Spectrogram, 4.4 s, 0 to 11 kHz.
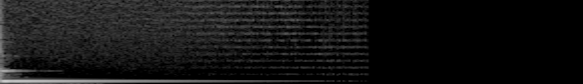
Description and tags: Sample Information:
Instrument: Marimba
Technique: Hit (Standard Mallets)
Dynamic: mf
Note: A4 (MIDI Note 69)
RR Nr.: 1
Mic Pos.: Main/Mids
Sampled hit of a marimba in a concert hall, using a stereo pair of Rode NT1-A's used as mid mics.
